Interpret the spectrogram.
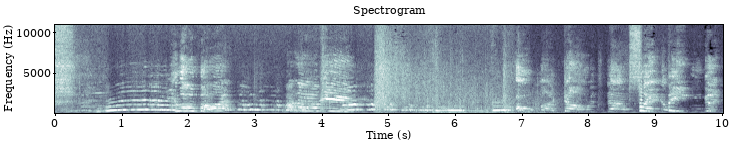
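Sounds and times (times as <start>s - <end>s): person wailing: 0.4s - 7.5s.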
